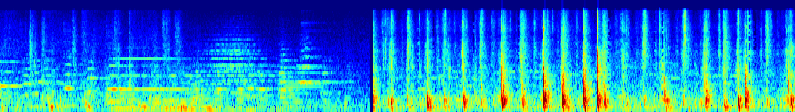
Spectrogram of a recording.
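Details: Soft melodic music gives way to a rhythmic beat with sharp taps, and no animal sound.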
